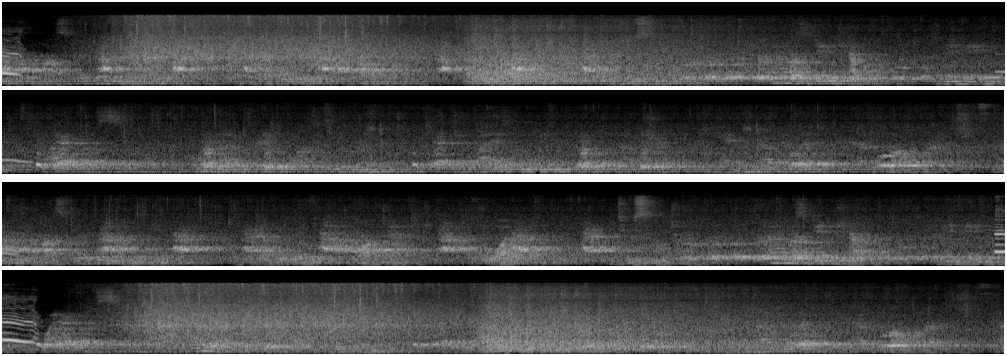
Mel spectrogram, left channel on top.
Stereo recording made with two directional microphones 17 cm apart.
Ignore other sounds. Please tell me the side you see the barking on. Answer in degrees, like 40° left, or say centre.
40° left.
